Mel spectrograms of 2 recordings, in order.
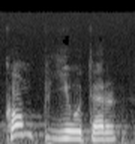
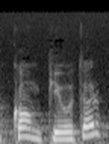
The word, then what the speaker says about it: комп'ютер: Це слово треба писати без апострофа, бо його треба вимовляти так, як «свято», так, як «цвях». Але наші люди не розуміють, це під впливом галицького діалекту пишуть і вимовляють «комп'ютер». Це неправильно. Треба «комп'ютер», так, як «цвях», як свято, як дзвякнути. Ось так треба писати, без апострофа, і вимовляти без йотації.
